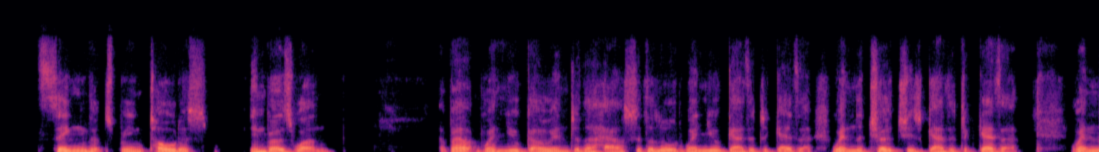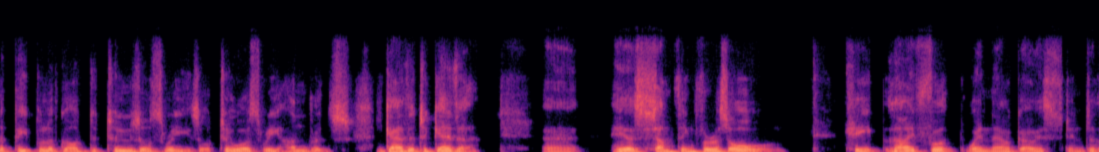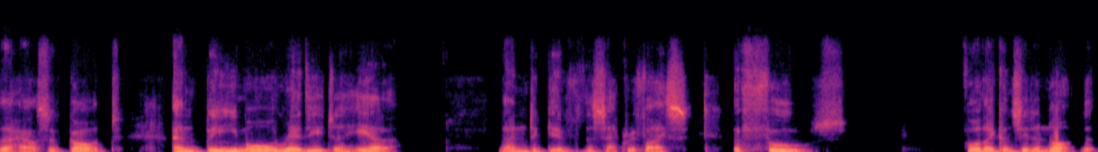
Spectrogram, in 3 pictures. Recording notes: Malaysia Meets (Zoom).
